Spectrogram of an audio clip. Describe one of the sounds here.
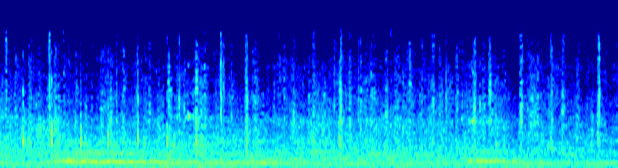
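A crowd cheers and roars loudly in a large echoing arena.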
